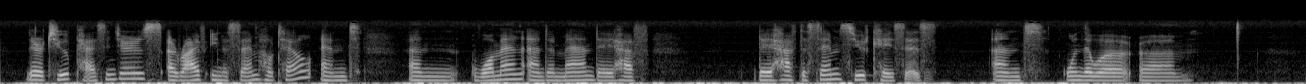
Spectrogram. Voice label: chinese high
